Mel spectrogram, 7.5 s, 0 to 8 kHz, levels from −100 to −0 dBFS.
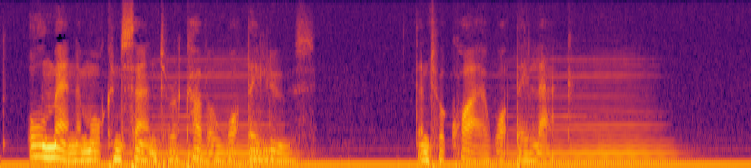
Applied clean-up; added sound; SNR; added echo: none; Bowed string instrument; 9 dB; none.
